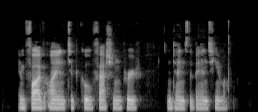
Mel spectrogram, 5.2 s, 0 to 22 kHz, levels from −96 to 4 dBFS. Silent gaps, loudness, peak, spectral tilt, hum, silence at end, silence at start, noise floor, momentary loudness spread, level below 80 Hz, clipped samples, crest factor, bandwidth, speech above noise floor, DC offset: none; -26 LUFS; -4 dBFS; -5 dB/octave; none; 0.65 s; 0.35 s; -73 dBFS; 13 LU; -62 dBFS; under 0.1%; 24 dB; 11.5 kHz; 47 dB; under 0.1%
